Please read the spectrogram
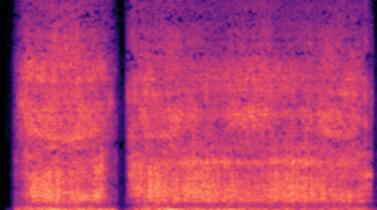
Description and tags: A large Monster voice created using layers at different pitches, and formant variation.
creature, growl, processed, beast, noises, beasts, creepy, scary, monster, growls, creatures, horror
